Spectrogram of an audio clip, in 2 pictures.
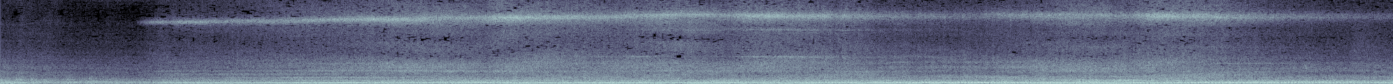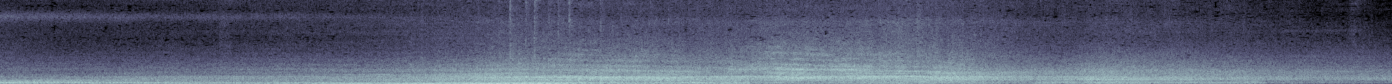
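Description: Freight train of wagons loaded with concrete sleepers rolling past with a steady rumble and a thin, high wheel squeal over the first half. Later a diesel locomotive approaches, its engine note swelling as it draws near.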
